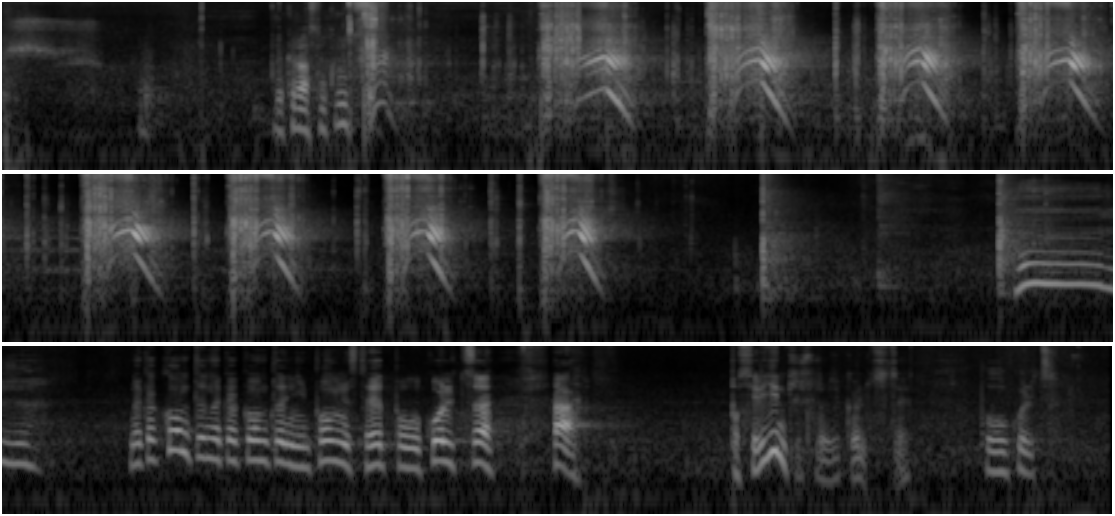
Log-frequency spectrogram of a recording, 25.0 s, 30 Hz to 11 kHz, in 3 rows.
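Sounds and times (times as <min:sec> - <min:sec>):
pneumatic impact wrench: 0:02.7 - 0:13.2
handling sounds: 0:08.3 - 0:09.0.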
